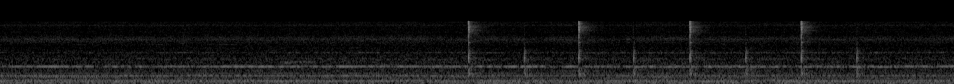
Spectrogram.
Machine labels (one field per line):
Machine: valve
